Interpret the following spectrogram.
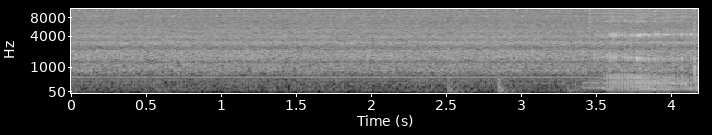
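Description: Steady background hum and hiss with a faint constant tone and no distinct events. A voice starts to murmur near the end.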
